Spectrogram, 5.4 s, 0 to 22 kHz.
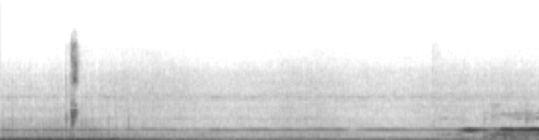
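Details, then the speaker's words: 1993 Chevy S10 2WD pickup, 4.3L V6 non-Vortec, automatic, after thermostatic fan clutch replacement: smooth, even idle with faint steady whine and mild fan swell near the end. Normal idle, engine and fan healthy. "probably can't hear the roar right now but I'm going to try to make it Roar and that Roar will go away somewhat it just does that when you first start it"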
